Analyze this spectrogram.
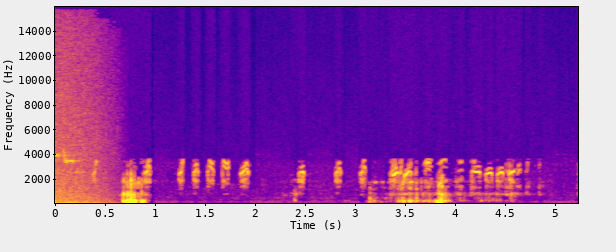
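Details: Blue tit nestlings in a garden nestbox camera recording shortly before fledging; a rushing noise and thump at the start, then scattered short high chirps becoming denser, mixed with low knocking from movement.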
